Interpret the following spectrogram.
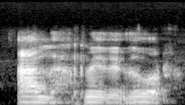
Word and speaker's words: alrededor: o s se escribe se escribe una pero se pronuncia doble ok por ejemplo alrededor de dos rounds de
